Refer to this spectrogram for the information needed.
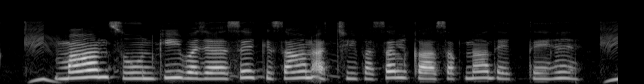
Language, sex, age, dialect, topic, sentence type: Hindi, female, 25-30, Kanauji Braj Bhasha, agriculture, statement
